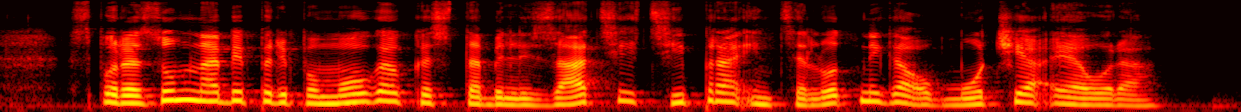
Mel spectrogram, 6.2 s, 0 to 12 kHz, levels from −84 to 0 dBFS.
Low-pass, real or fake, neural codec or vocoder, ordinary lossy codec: none; real; none; none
